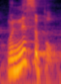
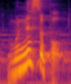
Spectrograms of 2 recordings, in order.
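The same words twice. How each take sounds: First: The second syllable is stressed. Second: The second syllable is stressed.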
